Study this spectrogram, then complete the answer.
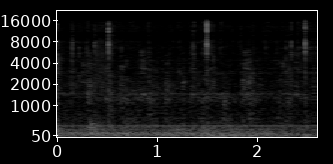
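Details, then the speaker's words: Late-1920s Hammond Bichronous clock on mains power: low steady mechanical hum under sharp ticks about once a second, gear train noise, quieter on spring power; gears to be cleaned and lubricated. "is a bit of noise to it in any event my plan next is I'm gonna open up the back plates get these gears out give everything a good cleaning and lubricating put it back together and see what that does for it"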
